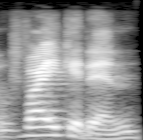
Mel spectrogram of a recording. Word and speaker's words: Vicodin: have taken vicodin uh we call it vicodin the stress is on the first syllable the vi right um it's a three syllable word vicodin and the stress is on vi now if you were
